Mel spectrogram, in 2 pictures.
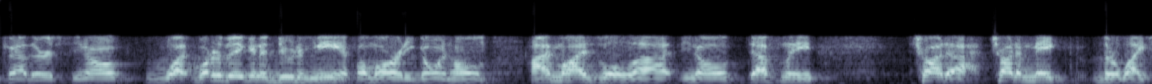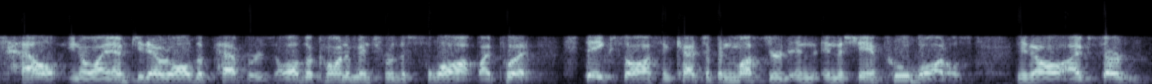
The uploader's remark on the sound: This is our phone interview.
